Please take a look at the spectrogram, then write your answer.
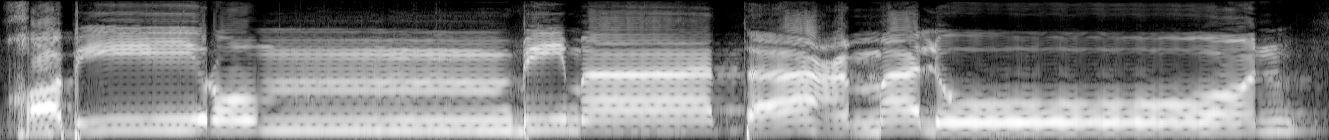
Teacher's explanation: را کے اوپر دو پیش کی تنوین ہے، اس کے بعد با ہے تو چھوٹی میم آ گئی، خبیر بما تعملون۔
